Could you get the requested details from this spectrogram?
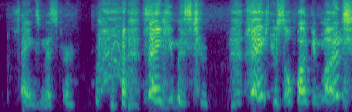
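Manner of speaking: put-on very high, tearful, sobbing boy voice. Game narrator voicing a boy thanking the mister: crying boy voice. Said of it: "So he's just like crying".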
